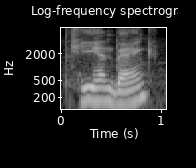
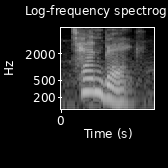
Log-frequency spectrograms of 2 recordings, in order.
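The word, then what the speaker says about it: TnBank: How do you say the name? Ken Bank. Nope. Kin Bank. Uh-uh. So, what is it? Ten Bank. 10 as in Tennessee.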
